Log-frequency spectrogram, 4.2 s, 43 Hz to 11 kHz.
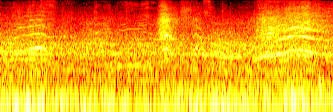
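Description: Brushless motors and propellers of an Emax Hawk 5 FPV racing quadcopter whining, the pitch rising and falling with the throttle: a short rise near the start and a longer swell and drop near the end, with a brief rush of noise about two seconds in.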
